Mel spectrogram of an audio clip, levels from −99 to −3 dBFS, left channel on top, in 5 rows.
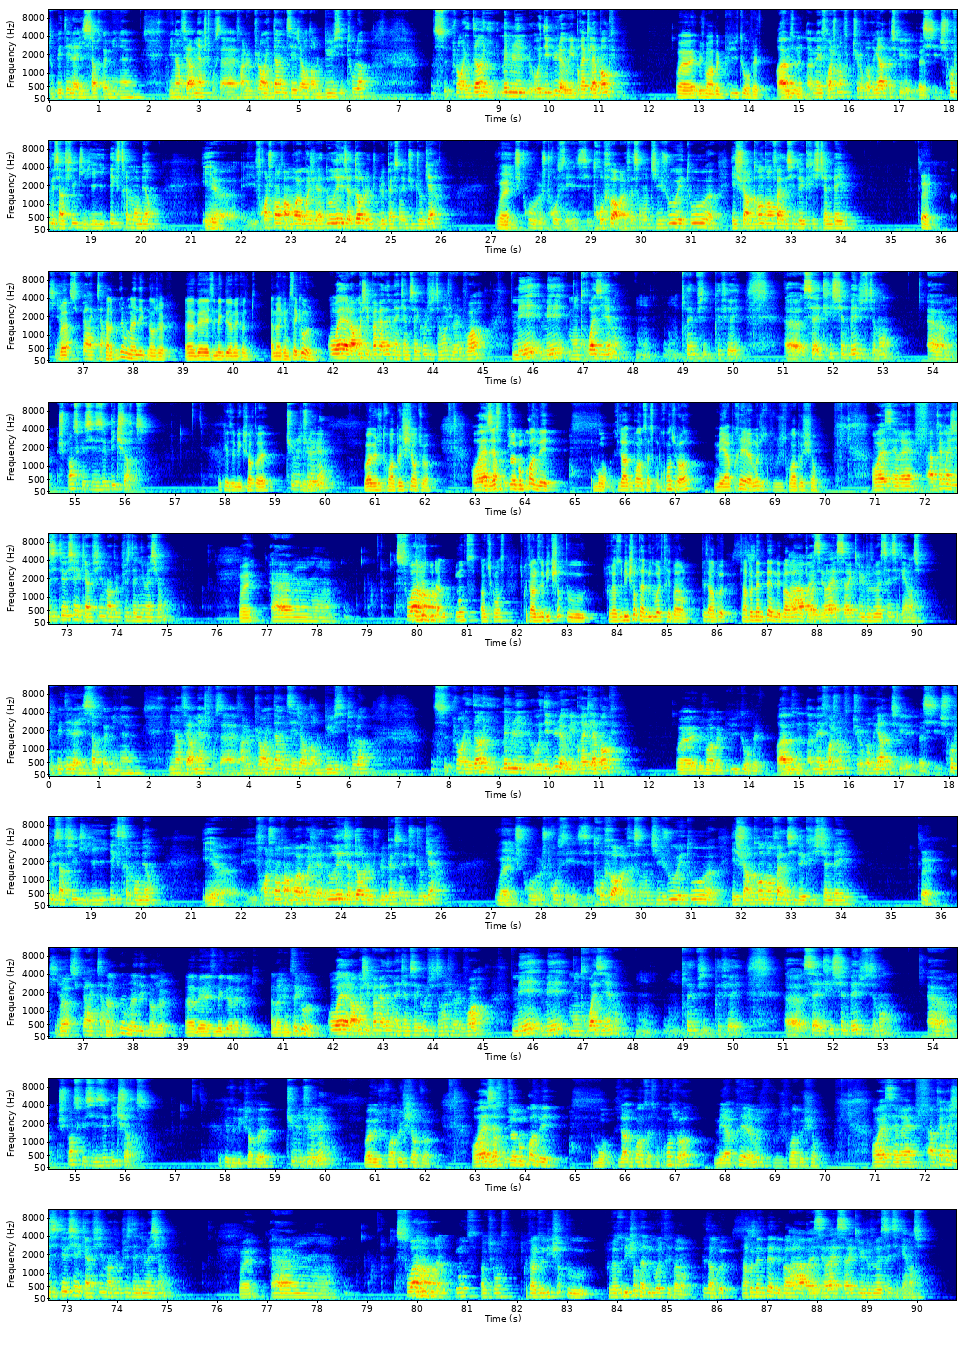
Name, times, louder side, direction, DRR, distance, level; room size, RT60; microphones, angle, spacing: voice 1, 0.0-7.2 7.6-11.5 14.6-20.3 21.2-26.0 27.1-34.2 36.3-37.5 41.9-47.8 48.1-48.3 48.6-53.2 53.9-56.4 59.2-60.1 62.5-63.5 70.4-75.0 77.1-78.6 79.6-80.4 87.5-90.1, left 3 dB, 30° left, 4 dB, 0.9 m, -31 dB
voice 2, 12.5-14.2 14.7-15.1 17.4-17.6 21.3-21.6 27.1-27.4 35.6-35.8 36.5-36.8 37.5-38.7 39.0-40.4 40.8-41.7 57.9-58.9 59.6-59.8 60.8-62.1 63.1-64.5 65.4-67.3 67.8-69.9 70.2-70.4 76.4-76.7 80.0-81.7 82.1-83.4 83.8-85.4 85.7-86.2 86.5-88.1, left 6 dB, 80° left, 9 dB, 0.4 m, -31 dB
9.2 x 3.8 x 4.4 m, 0.77 s
head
